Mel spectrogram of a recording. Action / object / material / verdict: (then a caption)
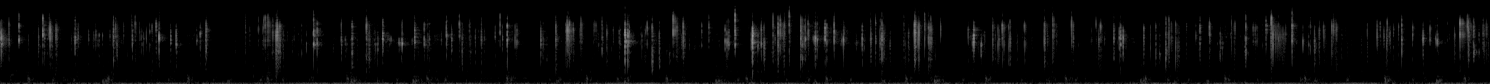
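shake / small plastic polyhedral dice / plastic / none. Small solid plastic polyhedral gaming dice are held in both hands and shaken and clicked together by fingers with long painted nails above a dark cloth mat, where three other dice rest. The result is a dense, continuous stream of quick, bright, crisp clicks and rattles with almost no low end and no ringing after each tap.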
